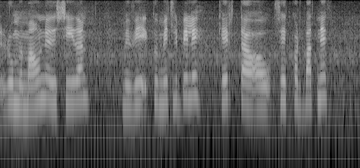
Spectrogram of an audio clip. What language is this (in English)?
Icelandic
